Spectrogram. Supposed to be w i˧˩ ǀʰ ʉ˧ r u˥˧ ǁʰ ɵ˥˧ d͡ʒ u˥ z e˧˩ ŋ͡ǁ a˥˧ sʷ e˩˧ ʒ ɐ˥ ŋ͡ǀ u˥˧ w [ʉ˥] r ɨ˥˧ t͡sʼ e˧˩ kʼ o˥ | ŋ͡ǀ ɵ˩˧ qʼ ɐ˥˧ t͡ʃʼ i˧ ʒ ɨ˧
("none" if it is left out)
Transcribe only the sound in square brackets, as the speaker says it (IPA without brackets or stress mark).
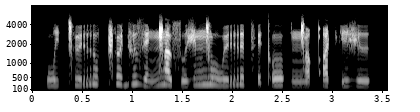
ʉ˧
